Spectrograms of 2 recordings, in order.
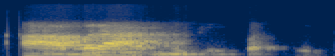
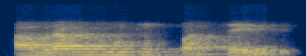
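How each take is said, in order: First: Emphatic, lengthened "Habrá"; stress on Habrá. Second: Said in the usual way. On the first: Shown as a demonstration. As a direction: lean on "Habrá" as the correction. Teacher stresses the corrected verb.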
